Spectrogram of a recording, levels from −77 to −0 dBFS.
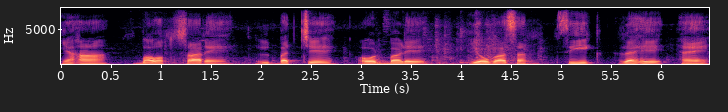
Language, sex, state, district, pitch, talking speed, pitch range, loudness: Hindi, female, Madhya Pradesh, Dhar, 130 Hz, 90 wpm, 125-135 Hz, -16 LUFS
